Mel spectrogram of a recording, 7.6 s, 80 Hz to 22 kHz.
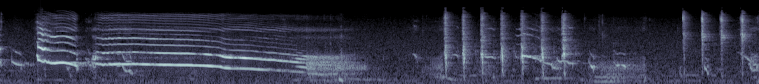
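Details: A 16-day-old collie puppy lets out a long, sliding whine that falls steadily in pitch for about two seconds. Scattered sharp clicks and brief squeaks come after it.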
